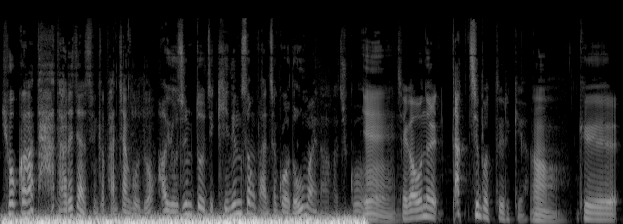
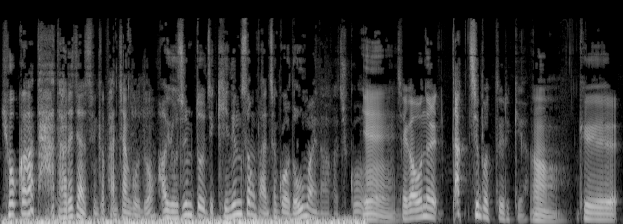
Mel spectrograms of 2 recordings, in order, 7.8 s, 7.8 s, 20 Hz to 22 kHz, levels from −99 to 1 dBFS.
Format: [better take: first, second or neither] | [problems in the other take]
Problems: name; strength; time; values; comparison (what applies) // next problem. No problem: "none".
second | low rumble; loud; until 4.5 s; 3 dB below the speech; faint in the second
